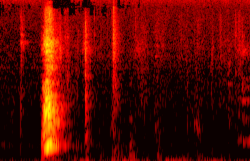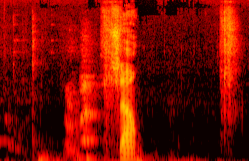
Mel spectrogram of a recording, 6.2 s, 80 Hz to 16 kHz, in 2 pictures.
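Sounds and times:
loud sharp dog bark: 0:00.5 - 0:00.9, 0:03.9 - 0:04.5
speech: 0:04.6 - 0:05.0.

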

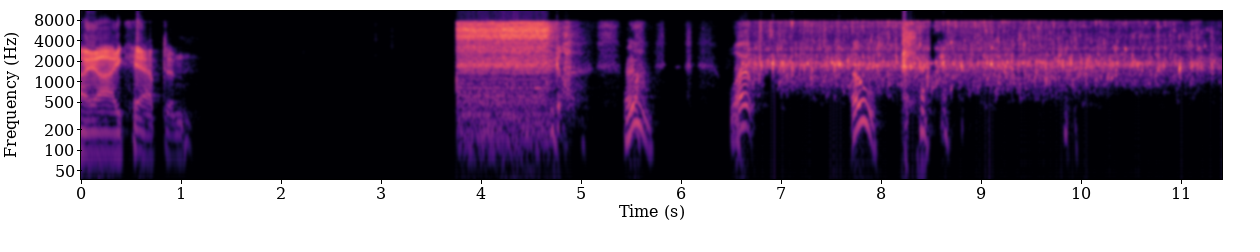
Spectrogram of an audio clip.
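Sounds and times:
speech: 0:00.0 - 0:01.2, 0:05.4 - 0:05.9, 0:06.5 - 0:07.1, 0:07.7 - 0:09.0, 0:09.8 - 0:10.1
person laughing: 0:04.6 - 0:05.7, 0:07.7 - 0:08.9
steady stream of running water pouring: 0:06.5 - 0:11.4.

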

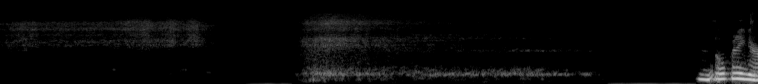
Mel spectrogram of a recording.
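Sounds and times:
deep breathing through the nose during a guided relaxation exercise: 0:00.0 - 0:02.2, 0:03.0 - 0:05.7.

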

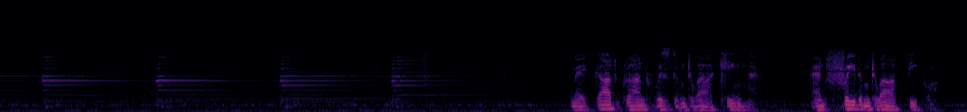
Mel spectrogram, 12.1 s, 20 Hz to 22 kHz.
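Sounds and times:
clock striking twelve with bell-like chimes: 0:00.0 - 0:06.2
speech: 0:07.2 - 0:09.5, 0:10.2 - 0:12.0.

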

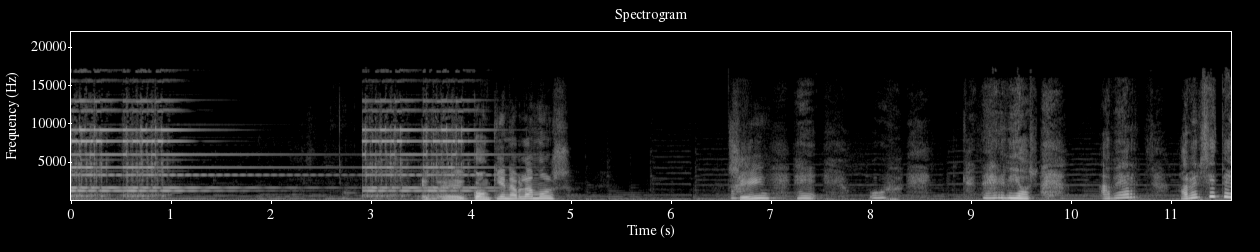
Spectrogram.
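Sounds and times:
telephone ringing with an incoming call: 0:00.0 - 0:04.7
speech: 0:03.5 - 0:05.0, 0:06.7 - 0:11.5.

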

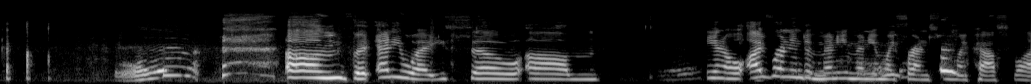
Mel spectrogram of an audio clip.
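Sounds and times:
dog whining for attention: 0:01.1 - 0:02.1, 0:08.7 - 0:09.7
speech: 0:02.8 - 0:06.1, 0:07.1 - 0:10.3.

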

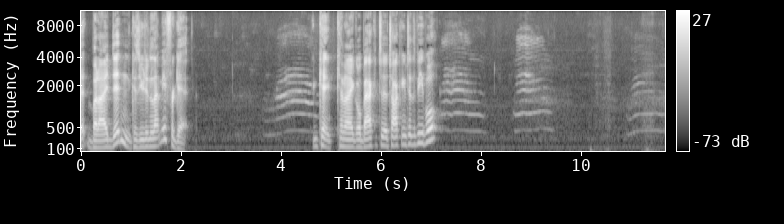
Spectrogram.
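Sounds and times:
speech: 0:00.0 - 0:02.2, 0:04.6 - 0:07.2
low hum: 0:00.0 - 0:11.6
cat meowing: 0:03.7 - 0:04.7, 0:07.2 - 0:09.5, 0:10.9 - 0:11.6.

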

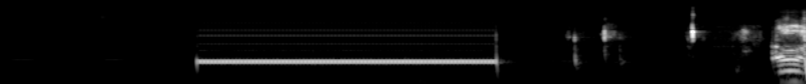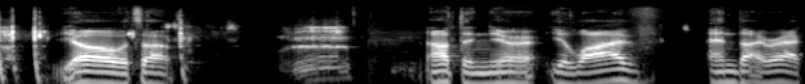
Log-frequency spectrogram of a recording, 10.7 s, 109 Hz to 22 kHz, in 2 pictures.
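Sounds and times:
telephone ringback tone on an outgoing call: 0:01.3 - 0:03.4
speech: 0:05.2 - 0:06.8, 0:08.2 - 0:10.7.

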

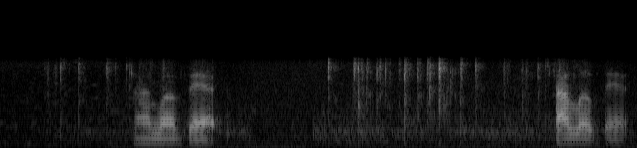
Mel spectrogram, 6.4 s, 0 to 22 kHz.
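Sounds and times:
typing on a computer keyboard: 0:00.4 - 0:01.4, 0:03.2 - 0:05.6
speech: 0:01.3 - 0:02.3, 0:05.6 - 0:06.3.

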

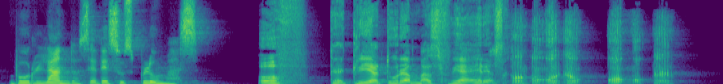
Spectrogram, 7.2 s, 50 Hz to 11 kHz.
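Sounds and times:
speech: 0:00.1 - 0:05.6
pig grunting and snorting: 0:05.0 - 0:06.8.

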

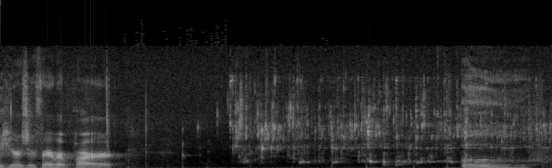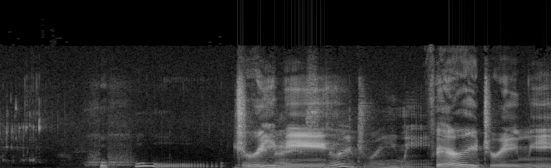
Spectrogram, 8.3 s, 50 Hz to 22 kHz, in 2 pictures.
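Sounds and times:
speech: 0:00.0 - 0:01.0, 0:03.4 - 0:04.1, 0:04.9 - 0:08.2
2015 Carneros wine pouring into a glass: 0:01.6 - 0:04.7.

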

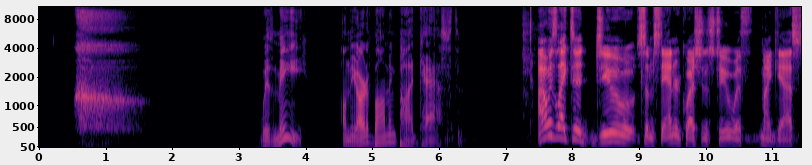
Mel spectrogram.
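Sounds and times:
deep breath inhaled: 0:00.5 - 0:01.7
speech: 0:03.4 - 0:06.4, 0:07.5 - 0:11.4.

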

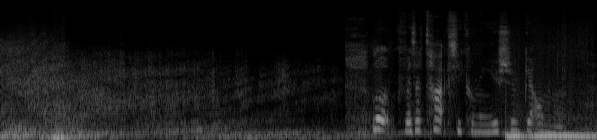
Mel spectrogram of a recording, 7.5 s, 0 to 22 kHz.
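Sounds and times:
aeroplane flying overhead: 0:00.0 - 0:04.8
speech: 0:04.6 - 0:07.3.

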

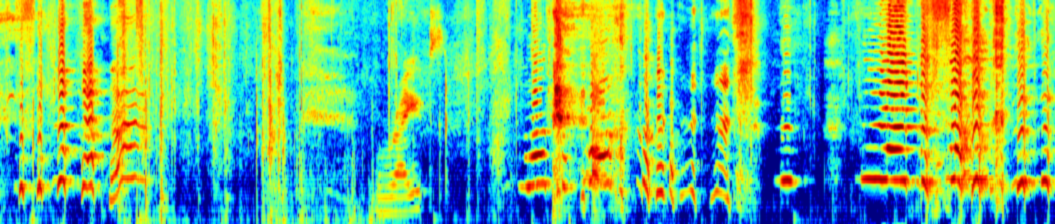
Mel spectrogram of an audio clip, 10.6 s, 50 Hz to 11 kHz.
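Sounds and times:
laughter: 0:00.0 - 0:01.5, 0:05.5 - 0:07.4, 0:09.2 - 0:10.5
paper crinkling and rustling as it is handed over: 0:00.2 - 0:05.5
speech: 0:03.9 - 0:04.5, 0:05.5 - 0:08.0.

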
